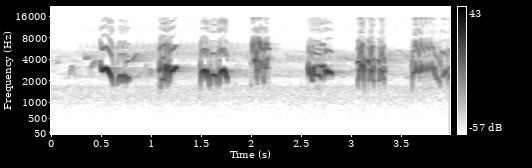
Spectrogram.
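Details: An American robin from eastern North America sings clear, slurred whistled phrases in pairs and triplets, about one phrase every half second, slightly burry, with short silent gaps.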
